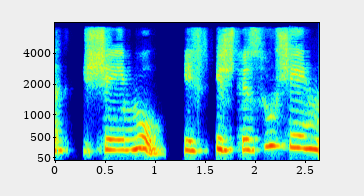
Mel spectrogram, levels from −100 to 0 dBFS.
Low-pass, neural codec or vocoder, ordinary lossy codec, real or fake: 7.2 kHz; codec, 16 kHz, 1 kbps, X-Codec, HuBERT features, trained on general audio; AAC, 32 kbps; fake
